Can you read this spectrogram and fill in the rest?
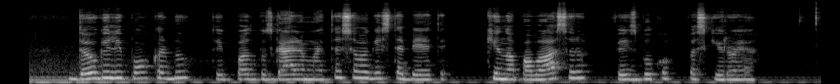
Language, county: Lithuanian, Kaunas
